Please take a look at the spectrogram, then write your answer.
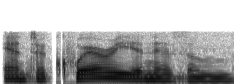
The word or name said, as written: antiquarianism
